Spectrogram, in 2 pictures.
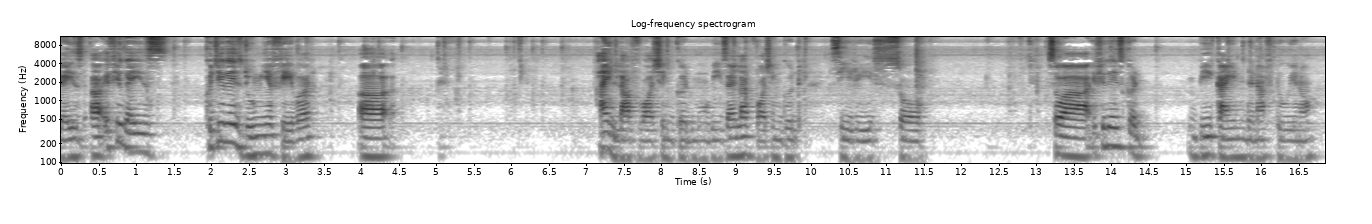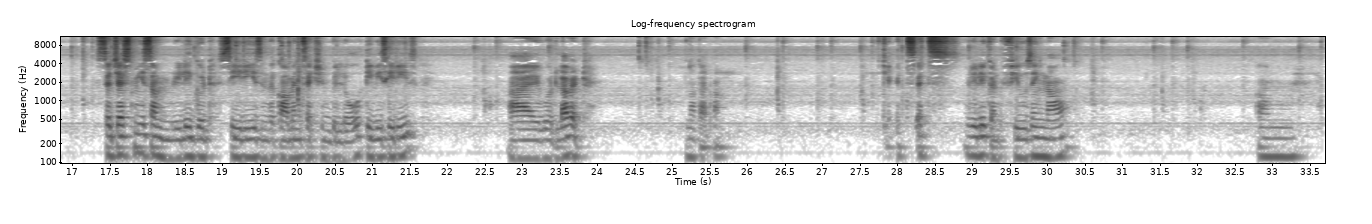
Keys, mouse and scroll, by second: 1.0 scroll up 1, 1.4-3.5 shift+middle drag, 3.5 scroll up 1, 3.8-5.1 shift+middle drag, 5.1 alt+shift+right click, 5.5-7.3 middle drag, 7.3 alt+shift+right click, 8.0 alt+shift+right click, 8.9 alt+shift+right click, 9.3-12.4 shift+middle drag, 13.2-15.8 shift+middle drag, 15.8 alt+shift+right click, 16.3-17.7 shift+middle drag, 17.7-18.1 scroll up 1, 18.1-19.2 shift+middle drag, 19.2 alt+shift+right click, 19.9 alt+shift+right click, 20.2-24.6 middle drag, 24.6 alt+shift+right click, 25.0-28.5 shift+middle drag, 28.5 scroll down 1, 28.6-30.3 shift+middle drag, 30.3 alt+shift+right click, 30.8-32.4 middle drag, 32.4-32.7 scroll down 1, 32.7-33.5 middle drag, 33.5 scroll down 1.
